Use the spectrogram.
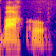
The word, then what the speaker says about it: Baku: the pronunciation back what how do I say it uh it's rouslan and it's aaran Baku okay well the name I got right right you can just say Baku you could just say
